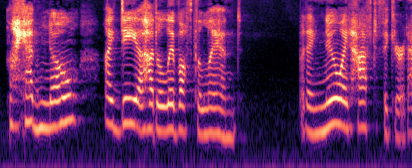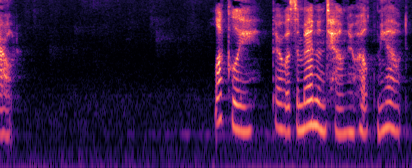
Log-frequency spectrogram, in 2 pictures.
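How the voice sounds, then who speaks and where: A woman playing a gentle, sorrowful, youthful-looking but centuries-old imprisoned vampire, telling her story in a hushed, halting way for a dramatic roleplay. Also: medium pitch, close to an everyday voice. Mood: weary, confiding, then grateful, wistful.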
